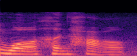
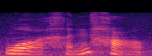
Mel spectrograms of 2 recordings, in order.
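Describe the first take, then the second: First: 我很好 with all three syllables dipping; wrong tones. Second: 我很好 with 很 rising, slow; changed tone. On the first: Teacher showing what not to say, 我很好 in unchanged third tones. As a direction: say 我很好 without lifting 很. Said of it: "we don't say 我很好". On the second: Teacher showing modified tones, slow 我很好 with rising 很. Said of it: "change the second syllable into the second". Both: Shown as a demonstration.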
